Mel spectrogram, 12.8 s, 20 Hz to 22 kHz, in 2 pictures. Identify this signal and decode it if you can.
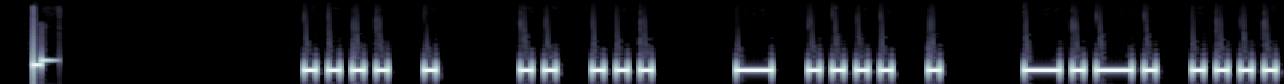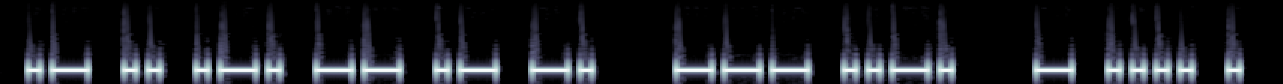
Morse code, heard as a keyed tone, about 20 wpm, 700 Hz. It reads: HE IS THE CHAIRMAN OF THE
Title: Sentences with 3-Word Phrases - 20wpm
